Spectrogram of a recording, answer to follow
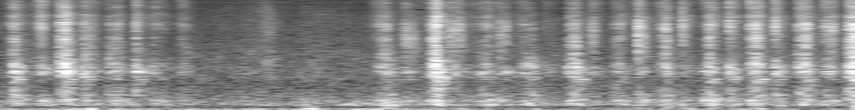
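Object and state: Scratch-art paper being scratched.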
